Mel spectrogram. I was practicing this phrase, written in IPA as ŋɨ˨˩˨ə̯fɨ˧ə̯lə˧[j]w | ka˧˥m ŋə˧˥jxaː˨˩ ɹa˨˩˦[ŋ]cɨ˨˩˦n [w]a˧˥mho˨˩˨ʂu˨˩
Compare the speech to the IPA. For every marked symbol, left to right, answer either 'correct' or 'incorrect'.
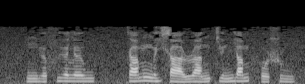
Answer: incorrect: none, incorrect: n, incorrect: j

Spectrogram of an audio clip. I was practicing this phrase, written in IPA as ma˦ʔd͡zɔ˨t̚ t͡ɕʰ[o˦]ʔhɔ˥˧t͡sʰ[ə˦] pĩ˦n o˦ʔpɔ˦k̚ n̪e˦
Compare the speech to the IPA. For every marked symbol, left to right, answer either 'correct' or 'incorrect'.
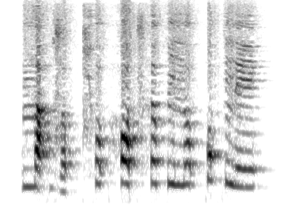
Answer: correct, correct

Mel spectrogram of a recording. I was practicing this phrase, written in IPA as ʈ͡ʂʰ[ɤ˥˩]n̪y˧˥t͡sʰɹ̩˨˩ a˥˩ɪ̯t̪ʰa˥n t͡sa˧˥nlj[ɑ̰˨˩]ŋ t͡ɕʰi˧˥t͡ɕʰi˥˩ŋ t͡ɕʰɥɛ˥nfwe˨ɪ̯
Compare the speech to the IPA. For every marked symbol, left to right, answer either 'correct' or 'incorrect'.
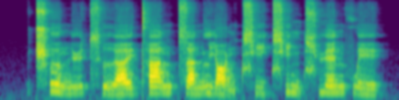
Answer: correct, correct

